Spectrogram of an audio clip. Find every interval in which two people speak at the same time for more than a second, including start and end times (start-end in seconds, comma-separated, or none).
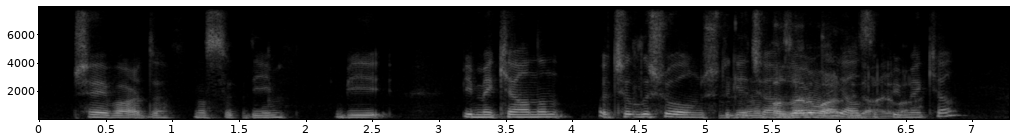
5.2-6.6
